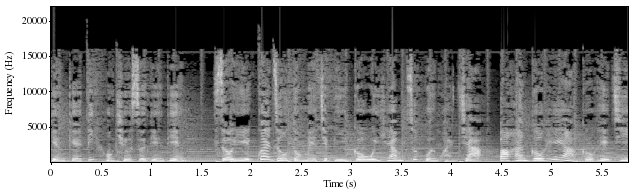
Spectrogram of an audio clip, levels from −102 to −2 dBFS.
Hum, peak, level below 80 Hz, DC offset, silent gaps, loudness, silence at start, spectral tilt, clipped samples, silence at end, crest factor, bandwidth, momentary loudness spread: none; 0 dBFS; -32 dBFS; under 0.1%; none; -13 LUFS; 0 s; -5 dB/octave; under 0.1%; 0 s; 12 dB; 17 kHz; 4 LU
